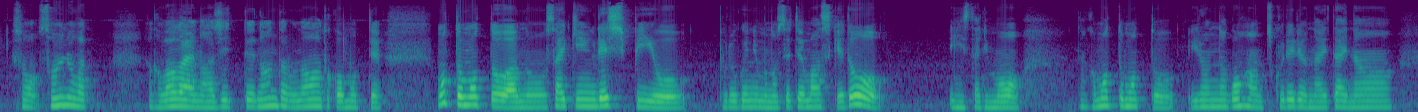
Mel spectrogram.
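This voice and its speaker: Her tone dark and mellow, a woman speaks at a fairly quick pace with fairly even intonation. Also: medium pitch for a woman. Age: 30s. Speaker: podcast host. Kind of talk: casual chat.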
